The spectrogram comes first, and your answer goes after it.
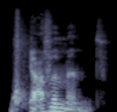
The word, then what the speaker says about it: government: It's gav with a short a. Government.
